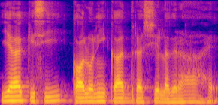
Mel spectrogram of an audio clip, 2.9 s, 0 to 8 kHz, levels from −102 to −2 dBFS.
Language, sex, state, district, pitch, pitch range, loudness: Hindi, male, Maharashtra, Gondia, 110 Hz, 105-120 Hz, -18 LUFS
